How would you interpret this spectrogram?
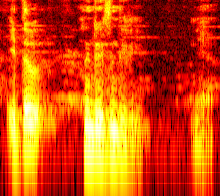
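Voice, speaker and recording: A man from Indonesia explaining a language point in a casual teaching manner, unhurried and in short phrases. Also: mid-range voice, warm tone, slight background noise. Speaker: English teacher.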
